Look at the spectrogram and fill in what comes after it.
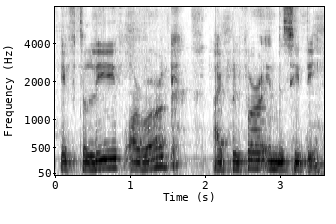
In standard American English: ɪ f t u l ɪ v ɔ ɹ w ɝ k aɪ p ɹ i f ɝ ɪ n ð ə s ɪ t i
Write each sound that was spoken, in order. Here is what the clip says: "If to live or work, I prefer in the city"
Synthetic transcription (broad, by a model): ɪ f t u l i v ɔ ɹ w ɝ k aɪ p ɹ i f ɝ ɪ n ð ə s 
